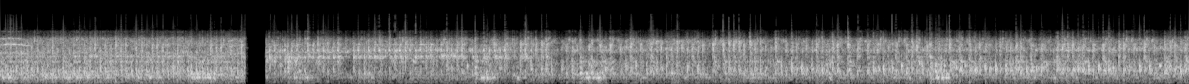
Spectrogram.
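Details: Mitsubishi 4G15 carburetted engine at idle: fast, light ticking knock in time with the engine from low at the front crankshaft pulley; loose crank pulley, fixed by tightening it, not replaced.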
